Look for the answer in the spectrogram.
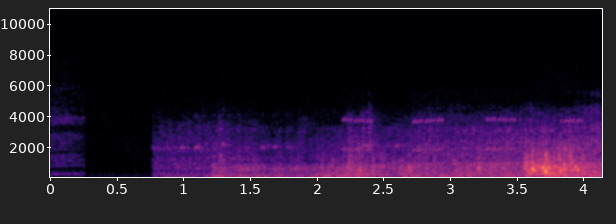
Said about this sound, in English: The bus.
